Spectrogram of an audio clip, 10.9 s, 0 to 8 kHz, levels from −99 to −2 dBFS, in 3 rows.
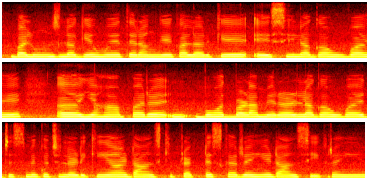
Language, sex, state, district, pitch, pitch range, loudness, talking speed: Hindi, female, Goa, North and South Goa, 260 Hz, 255-265 Hz, -18 LUFS, 180 wpm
